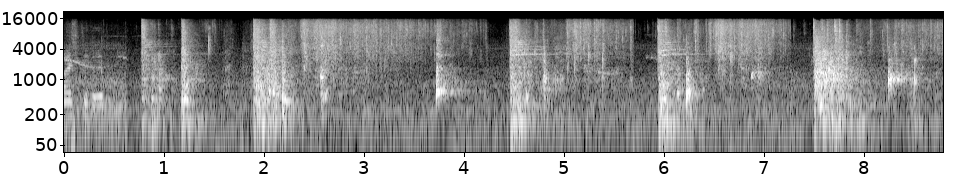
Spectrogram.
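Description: Liquid sprays and splashes out of burst cans.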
